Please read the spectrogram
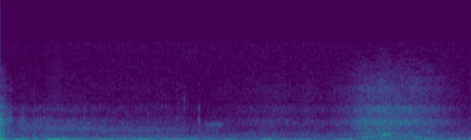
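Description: Wind buffeting the microphone: a steady low rumble with an even hiss over it.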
